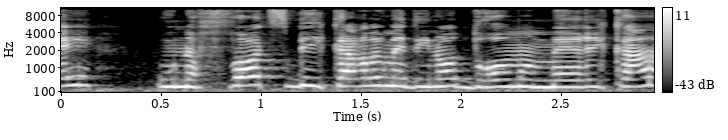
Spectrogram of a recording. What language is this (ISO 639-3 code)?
heb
